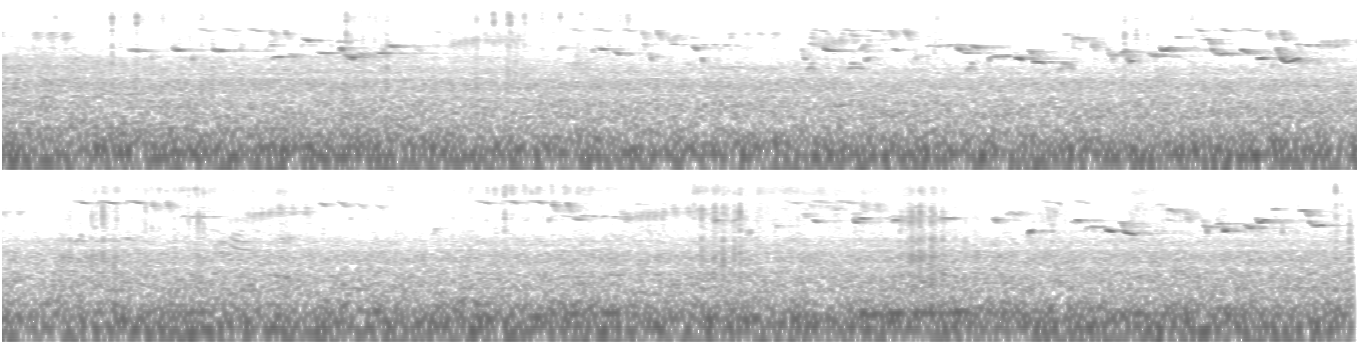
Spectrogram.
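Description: Small birds chirping and singing in many quick, high calls, in bunches through most of the stretch, over a steady low rumble of background noise.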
